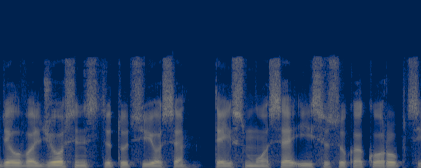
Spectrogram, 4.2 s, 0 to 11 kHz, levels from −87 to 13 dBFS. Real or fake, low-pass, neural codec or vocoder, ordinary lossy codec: real; 7.2 kHz; none; AAC, 48 kbps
